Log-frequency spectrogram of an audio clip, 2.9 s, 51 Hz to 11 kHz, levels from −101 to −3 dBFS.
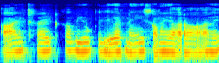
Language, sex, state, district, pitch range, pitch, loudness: Hindi, male, Uttar Pradesh, Ghazipur, 135-145 Hz, 140 Hz, -34 LUFS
